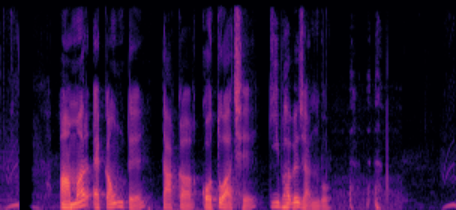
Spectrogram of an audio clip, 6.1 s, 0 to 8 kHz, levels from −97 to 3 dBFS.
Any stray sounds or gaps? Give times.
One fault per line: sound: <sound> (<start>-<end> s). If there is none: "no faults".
sound: laugh (4.7-5.2 s)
